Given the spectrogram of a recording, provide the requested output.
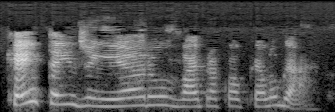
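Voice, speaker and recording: A woman's voice: high-pitched, a little slow, poor audio. A Brazilian woman chatting casually and explaining things as a guest, repeating words for emphasis. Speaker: guest, doctoral student living in Portugal.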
